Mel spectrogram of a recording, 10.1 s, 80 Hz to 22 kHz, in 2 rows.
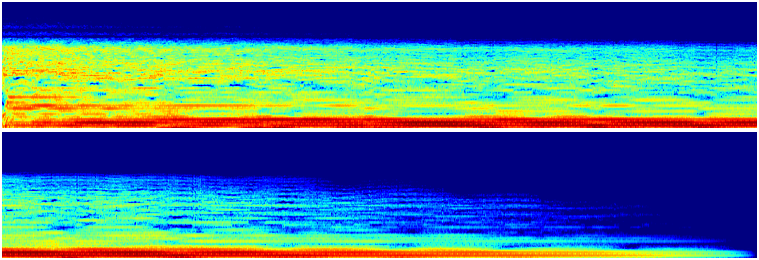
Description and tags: F3 Power Chord Open
Melodic, Distortion, Electric-Guitar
